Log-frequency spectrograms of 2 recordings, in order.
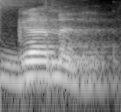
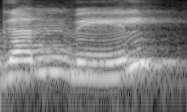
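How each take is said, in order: First: The word is said unlike its spelling, ending reduced. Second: The word is said the way it is spelled. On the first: The speaker calls it right. "it's gunwale" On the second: The speaker calls it wrong. "It's not gunwale"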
